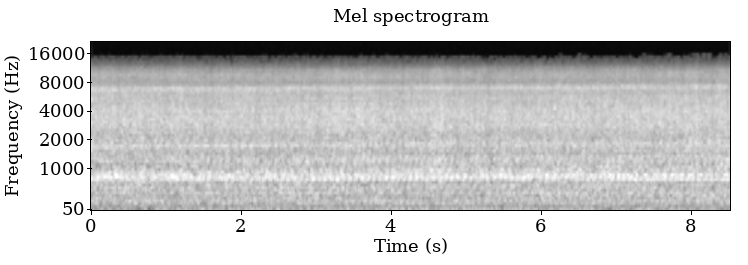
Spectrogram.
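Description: A truck engine hums steadily while driving at speed.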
